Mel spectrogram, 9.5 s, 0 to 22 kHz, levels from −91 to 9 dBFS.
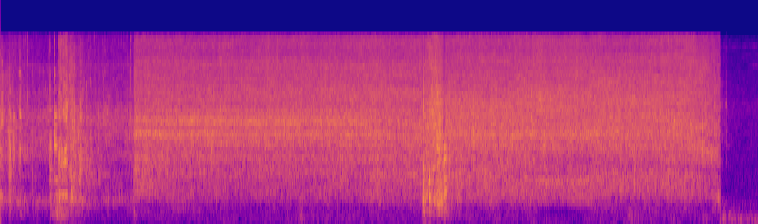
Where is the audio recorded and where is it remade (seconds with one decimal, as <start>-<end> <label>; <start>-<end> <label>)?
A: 0.0-6.7 recorded; 6.7-7.4 remade; 7.4-9.5 recorded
